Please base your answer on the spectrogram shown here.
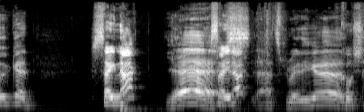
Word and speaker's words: Saignac: oh no I'm gonna say your last name wrong again sinak yes that's pretty good coach sinak and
